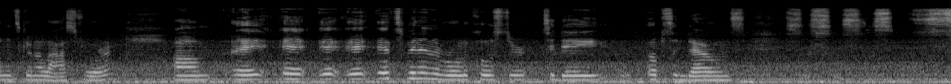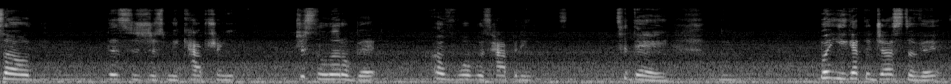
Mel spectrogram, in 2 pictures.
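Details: Woman with Tourette syndrome during a real tic attack that began while running errands; vocal tics with repeated words, interjections and swearing, and she reports trouble speaking; vocal tics (Tourette syndrome).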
